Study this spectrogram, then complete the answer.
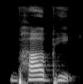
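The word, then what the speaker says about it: भाभी: The B sound here is aspirated. By aspiration, we mean that a puff of air is thrown out while pronouncing this letter.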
